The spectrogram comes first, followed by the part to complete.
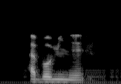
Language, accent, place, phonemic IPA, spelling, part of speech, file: French, France, Lyon, /a.bɔ.mi.ne/, abominez, verb, LL-Q150 (fra)-abominez.wav
- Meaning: inflection of abominer: 1. second-person plural present indicative 2. second-person plural imperative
